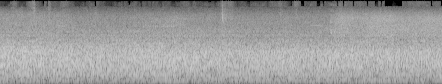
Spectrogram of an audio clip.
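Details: Steady, loud roar of road traffic fills the whole recording, with no animal calls heard.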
